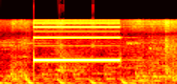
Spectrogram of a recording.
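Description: A single long electronic beep from a gym interval timer, about a second long, steady in pitch and starting and stopping abruptly, over background music with a steady beat.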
